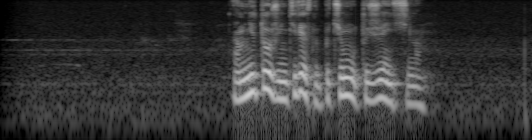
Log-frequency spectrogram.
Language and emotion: Russian, neutral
